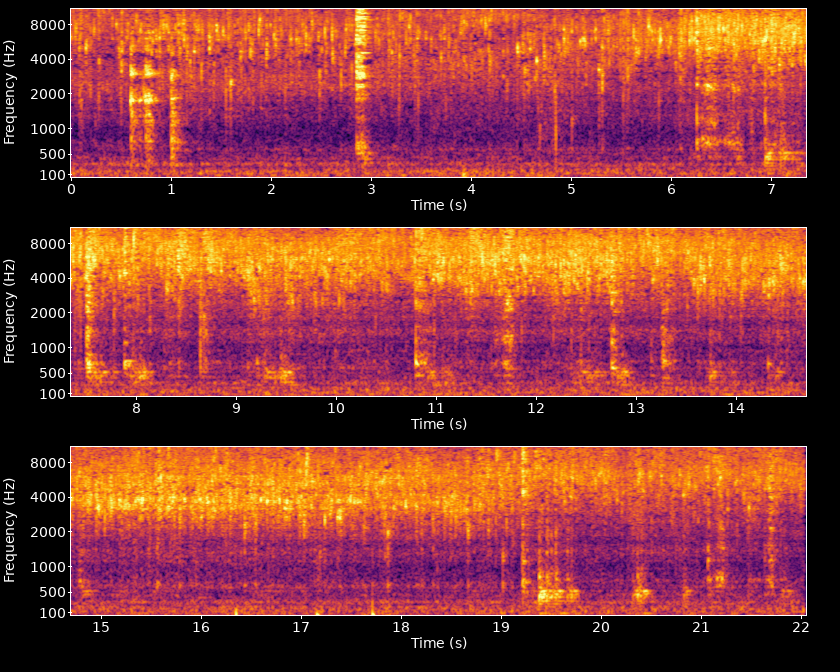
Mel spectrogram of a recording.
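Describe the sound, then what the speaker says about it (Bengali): Fish, onion and garlic fry in hot oil in a wok, giving a steady, close sizzle with occasional stirring clatters and scrapes, and no one talking. "মাছ পেঁয়াজ রসুন ভাজা শেষ"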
